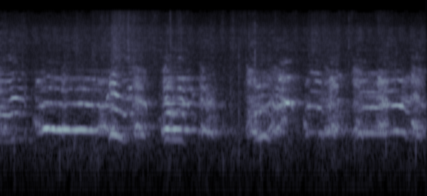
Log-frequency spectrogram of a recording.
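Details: Sustained, ringing bawls from Bluetick Coonhounds running with a dog called Sassy. The long harmonic notes overlap in a near-continuous chorus of several hounds.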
